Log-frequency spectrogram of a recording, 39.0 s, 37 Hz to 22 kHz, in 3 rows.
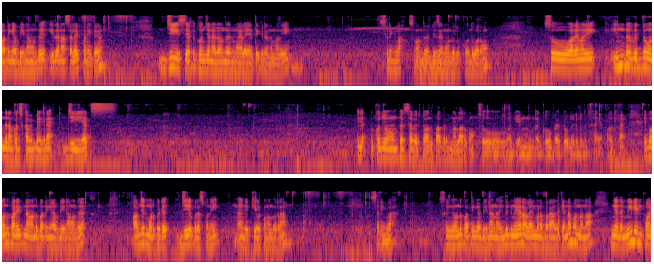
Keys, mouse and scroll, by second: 1.3 click, 4.2 KP_Decimal, 5.7 g, 11.7 scroll down 2, 12.4-13.9 scroll down 2, 13.9 click, 16.0 g, 20.7 scroll down 1, 23.2-23.7 scroll up 2, 24.8-26.8 scroll up 1, 24.8 g, 27.3-27.8 scroll down 1, 28.0 click, 28.0-28.4 scroll down 1, 30.6 Tab, 31.8 g, 34.7 KP_Decimal, 35.8 shift+middle click, 36.4-36.9 scroll up 3, 37.5 shift+middle click.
